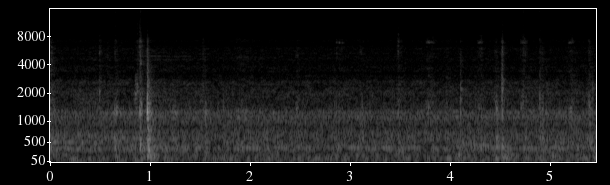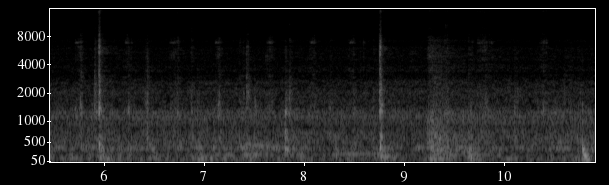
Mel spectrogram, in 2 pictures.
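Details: 2005 Ford Expedition V8 at idle before ignition coil replacement and spark plug cleaning: steady idle broken by irregular sharp pops and stumbles every second or two; misfire from failing coils.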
